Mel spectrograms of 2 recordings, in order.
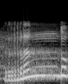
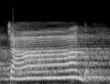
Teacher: रंग बोलते हुए ध्वनि जो थी आपकी नाक से निकली, केवल नाक का प्रयोग हुआ। आपने बोला चांद तो चांद बोल के आपका मुंह भी खुल गया, मुंह का प्रयोग हुआ, साथ में ध्वनि जो थी आपके नाक से निकली। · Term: अनुस्वार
